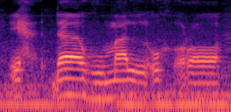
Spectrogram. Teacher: Da juga dibaca panjang, mad tabi'i panjang 2 harokat. · Huruf ra memiliki harokat fathah. Maka huruf ra-nya dibaca tabkhim, dibaca tebal.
